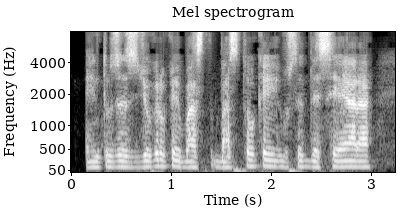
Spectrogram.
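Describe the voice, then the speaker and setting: At a fairly slow pace, a man speaks in a monotone, flat intonation at a medium pitch. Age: 40s. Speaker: priest radio host. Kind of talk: radio phone-in.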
